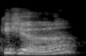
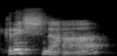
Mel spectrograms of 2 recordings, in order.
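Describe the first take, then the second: First: The r sound after the k is dropped. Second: The r sound after the k is pronounced. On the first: The one named need not listen. The speaker calls it wrong. "Krishna is not obliged to hear me" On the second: The one named listens and pays attention. The speaker calls it right. "when I say Krishna, Krishna takes attention"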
